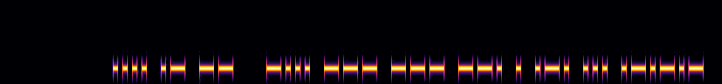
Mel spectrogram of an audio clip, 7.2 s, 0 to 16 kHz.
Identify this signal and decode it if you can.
Morse code, heard as a keyed tone, about 25 wpm, 700 Hz. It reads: HAM BOOGERS.
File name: practice / 25wpm / All-Age Appropriate Jokes - 25wpm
